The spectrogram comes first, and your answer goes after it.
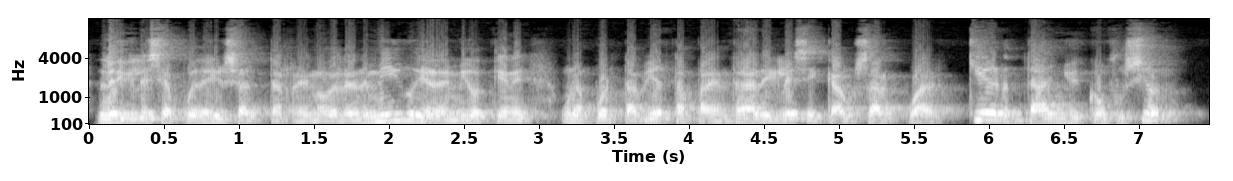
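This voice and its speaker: Guy pastor preaching, medium pitch, earnest and emphatic, talks right to the listener. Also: big pitch swings, a little fast, darkish tone. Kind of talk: sermon with illustrative anecdotes.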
